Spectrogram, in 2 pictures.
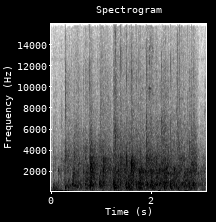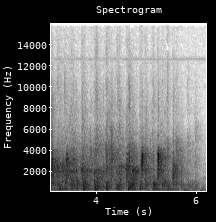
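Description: Audience applauding, loudest at first and dying away over the last few seconds, with low thumps mixed in during the first half.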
